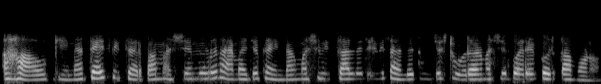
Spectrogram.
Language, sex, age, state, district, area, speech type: Goan Konkani, female, 18-30, Goa, Murmgao, urban, conversation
